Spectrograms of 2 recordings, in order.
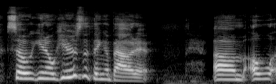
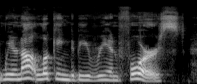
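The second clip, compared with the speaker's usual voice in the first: ordinary talk, nothing marked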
